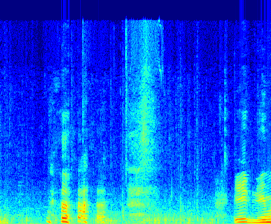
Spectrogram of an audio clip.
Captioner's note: laughs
